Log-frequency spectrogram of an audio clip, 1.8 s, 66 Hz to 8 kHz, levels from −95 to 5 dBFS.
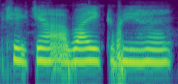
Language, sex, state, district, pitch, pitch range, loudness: Hindi, female, Bihar, Araria, 245 Hz, 240-255 Hz, -13 LUFS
